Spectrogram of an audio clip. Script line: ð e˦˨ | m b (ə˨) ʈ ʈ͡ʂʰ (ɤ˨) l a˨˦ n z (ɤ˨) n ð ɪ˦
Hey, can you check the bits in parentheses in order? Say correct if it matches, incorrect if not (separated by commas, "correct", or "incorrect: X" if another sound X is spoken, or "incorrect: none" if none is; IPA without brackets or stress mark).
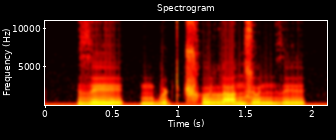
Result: correct, incorrect: ɵ˨, incorrect: ɵ˨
